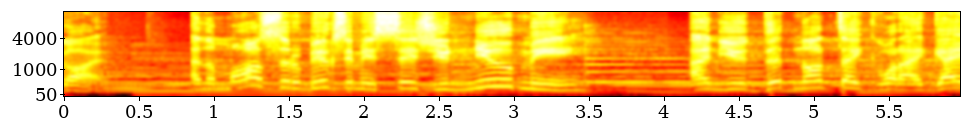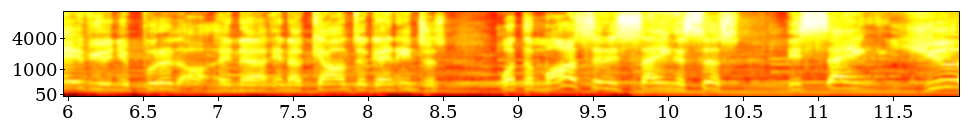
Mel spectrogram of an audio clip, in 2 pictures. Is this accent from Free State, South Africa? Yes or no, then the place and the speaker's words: yes; Bloemfontein, Free State, South Africa; I was born in Bloemfontein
